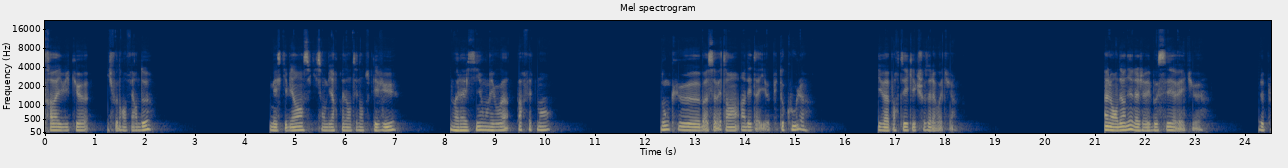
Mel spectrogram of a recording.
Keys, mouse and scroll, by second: 1.6 click, 2.7 click, 6.2 click, 16.5 click, 19.9 click, 21.5 alt+click, 22.8 click.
